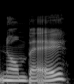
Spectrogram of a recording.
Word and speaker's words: Nombe: It's called Weirdo by Nombe, I believe is how you pronounce it. Nombe. N-O-M-B-E, but the N is capitalized and then the B is capitalized.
